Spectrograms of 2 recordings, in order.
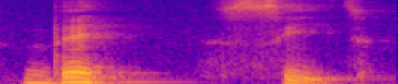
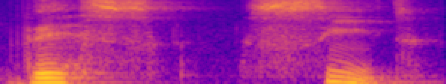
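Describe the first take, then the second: First: The two s sounds merge into one. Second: Both s sounds are pronounced separately.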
